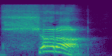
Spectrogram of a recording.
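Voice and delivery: sharp high loud snap, half-acted; angry retort. Counselling got heated, preacher snaps back at the guy, loud and high. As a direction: fire it back like you've lost patience. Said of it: "I got kinda pissed off".

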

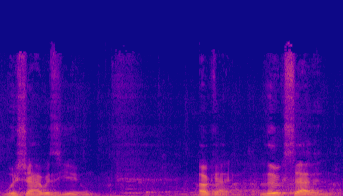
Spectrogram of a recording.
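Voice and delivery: ordinary talk, nothing marked

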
